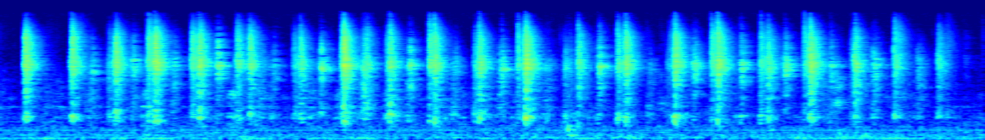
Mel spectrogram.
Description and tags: Dog walks on wooden floor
